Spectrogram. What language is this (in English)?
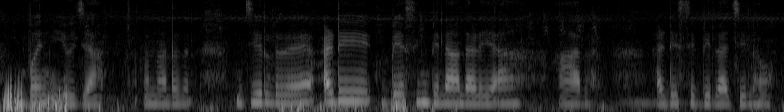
Santali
